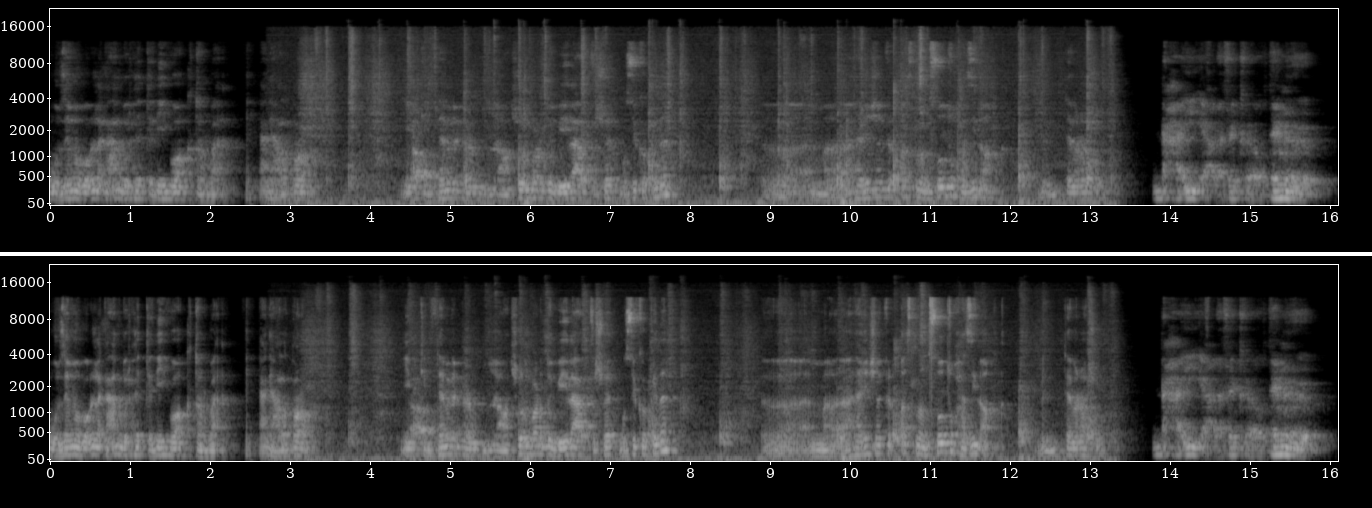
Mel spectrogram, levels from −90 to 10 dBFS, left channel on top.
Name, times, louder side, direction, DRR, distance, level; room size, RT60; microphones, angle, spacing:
voice 1, 0.0-2.3 2.6-3.4 4.4-7.8 8.9-11.9 12.3-13.2, right 3 dB, 50° right, 6 dB, 0.4 m, -32 dB
sound 1, 2.7-13.3, left 2 dB, 80° left, 0.6 m, -40 dB
voice 2, 4.5-4.8 13.8-15.7, equal, 70° right, -8 dB, 1.1 m, -34 dB
2.9 x 2.6 x 2.9 m, 0.73 s
head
